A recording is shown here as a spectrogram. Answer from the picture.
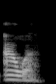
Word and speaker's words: hour: So if the H is silent, they sound like they start with a vowel. So you actually use an. So an honour, an hour.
